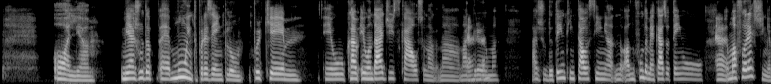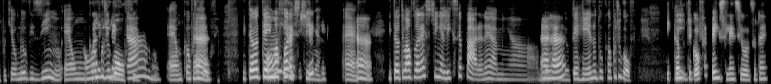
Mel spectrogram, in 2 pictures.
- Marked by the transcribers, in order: none
- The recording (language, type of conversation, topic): Portuguese, podcast, Como a natureza pode ajudar você a lidar com a ansiedade?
